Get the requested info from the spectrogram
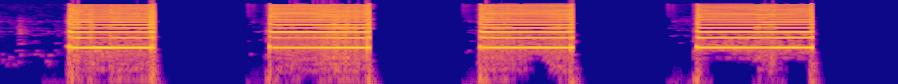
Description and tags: This was a home recording made with a rechargeable safety signal air horn. When the air supply in the canister is depleted, it is replenished by means of a small hand held pump.
siren, horn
